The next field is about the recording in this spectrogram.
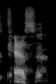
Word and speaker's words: chesed: Now, most Hebrew words, you don't need this, but it's worth knowing, most Hebrew words are pronounced with the emphasis on the final syllable. But in fact, the word chesed is one of the special words where you pronounce it with the accent on the first syllable. So it is chesed.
